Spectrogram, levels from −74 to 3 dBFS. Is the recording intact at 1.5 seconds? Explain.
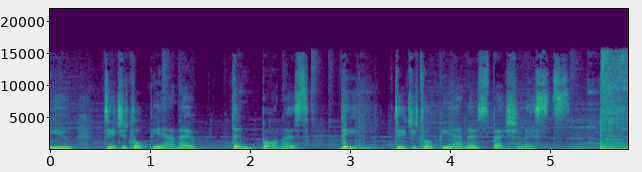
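Yes, the audio is intact at 1.5 seconds, with nothing there that breaks the continuity of the sound.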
